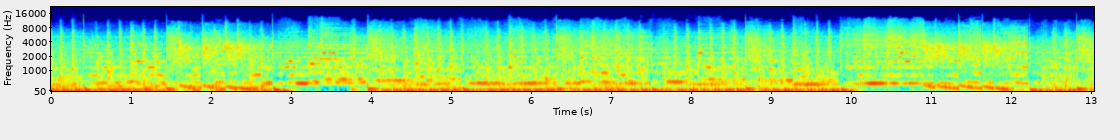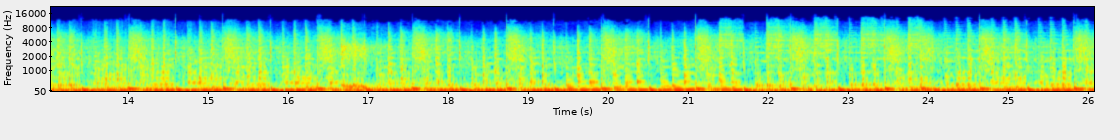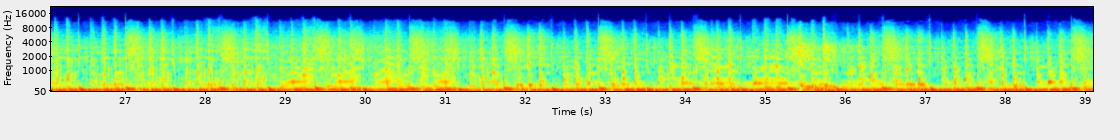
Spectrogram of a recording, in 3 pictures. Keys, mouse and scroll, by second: 0.2 space, 1.0 space, 1.7 space, 3.2 space, 13.6 space, 14.2 s, 15.9 s, 17.1 space, 19.3 space, 20.0 space, 22.1 space, 24.4 space, 25.5 space, 26.9 space, 28.1 space, 29.5 space, 30.4 space.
